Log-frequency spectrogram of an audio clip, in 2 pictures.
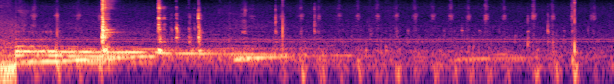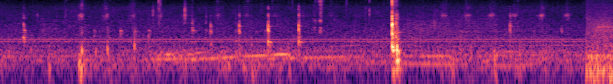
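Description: A metal jack handle clicks as it is pumped.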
